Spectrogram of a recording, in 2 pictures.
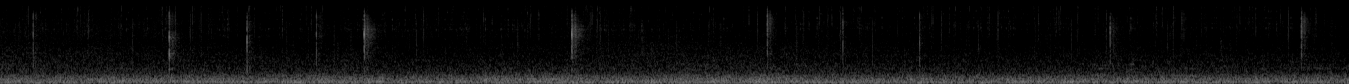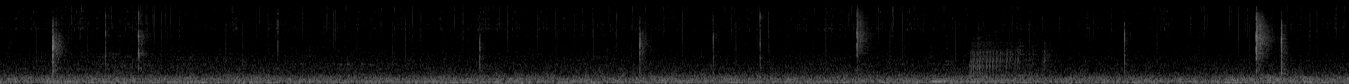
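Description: A fire crackles steadily in a cottage fireplace in a forest, over a warm low rumble, with sharp pops and snaps scattered irregularly throughout, fairly quiet, with no one speaking.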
